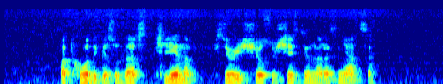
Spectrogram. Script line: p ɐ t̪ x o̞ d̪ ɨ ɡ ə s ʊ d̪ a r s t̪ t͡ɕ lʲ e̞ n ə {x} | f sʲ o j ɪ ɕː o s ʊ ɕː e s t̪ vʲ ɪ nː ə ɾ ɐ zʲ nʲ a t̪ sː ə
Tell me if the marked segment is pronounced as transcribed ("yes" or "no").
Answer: no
